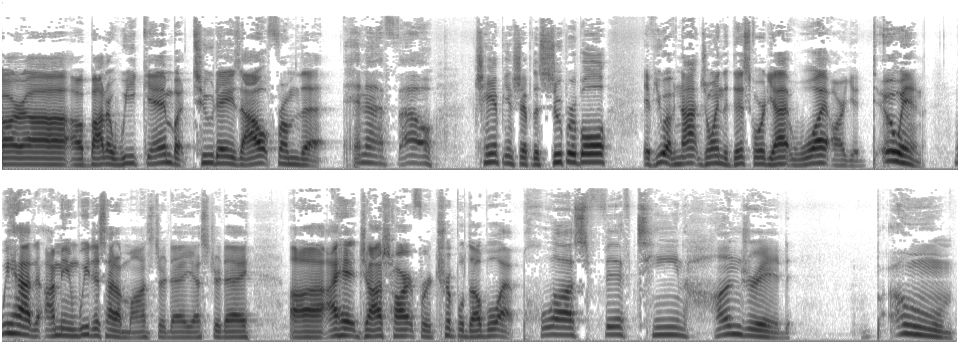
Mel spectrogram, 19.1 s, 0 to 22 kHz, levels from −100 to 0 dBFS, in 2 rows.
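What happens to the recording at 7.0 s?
At 7.0 s the speech sits inside a time-stretched section running from 4.37 to 9.33 s, where the delivery abruptly quickens to about 1.55 times its natural pace while the pitch stays put. The likely cause is software squeezing this stretch to fit a shorter length, holding pitch by discarding short slices of the waveform. Those removed slices make the passage sound rushed.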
